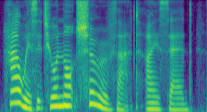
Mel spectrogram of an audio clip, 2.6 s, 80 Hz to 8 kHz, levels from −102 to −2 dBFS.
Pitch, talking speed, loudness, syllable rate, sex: 200 Hz, 255 wpm, -16 LUFS, 5.6 syllables/s, female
